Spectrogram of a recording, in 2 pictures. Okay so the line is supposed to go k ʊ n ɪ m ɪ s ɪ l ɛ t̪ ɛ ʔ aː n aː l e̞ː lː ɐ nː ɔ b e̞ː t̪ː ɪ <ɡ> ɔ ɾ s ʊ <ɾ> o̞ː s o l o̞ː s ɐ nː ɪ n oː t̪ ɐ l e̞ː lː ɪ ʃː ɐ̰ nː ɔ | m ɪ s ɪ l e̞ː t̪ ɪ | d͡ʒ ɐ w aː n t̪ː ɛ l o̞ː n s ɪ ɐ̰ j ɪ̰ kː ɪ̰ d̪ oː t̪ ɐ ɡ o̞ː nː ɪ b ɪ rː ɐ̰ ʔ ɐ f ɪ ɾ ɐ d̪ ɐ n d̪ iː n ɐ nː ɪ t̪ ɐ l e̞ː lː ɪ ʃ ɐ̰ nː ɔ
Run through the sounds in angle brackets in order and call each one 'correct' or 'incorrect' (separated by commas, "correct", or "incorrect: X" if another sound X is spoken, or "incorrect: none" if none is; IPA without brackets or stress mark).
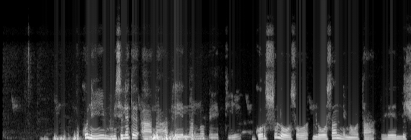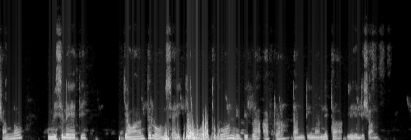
correct, incorrect: l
